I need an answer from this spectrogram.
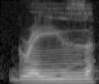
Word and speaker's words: graze: Graze. Grace con C se pronuncia grace. Como Grace Kelly. Grace. Oh, the grace of God, la gracia de Dios. The grace. Pero con Z es graze, Zaragoza.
